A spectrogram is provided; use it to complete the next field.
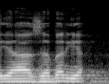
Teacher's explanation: یا کے اوپر زبر ہے، زبر کو جلدی پڑھیں، تھوڑا بھی نہ کھینچیں، زبر کی آواز اوپر اٹھتی ہے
